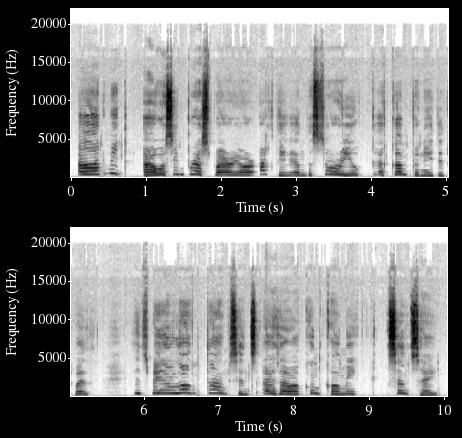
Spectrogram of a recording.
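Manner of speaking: playful, teasing, eager to hear; high chirpy principal. Acted. Nezu on the phone.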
